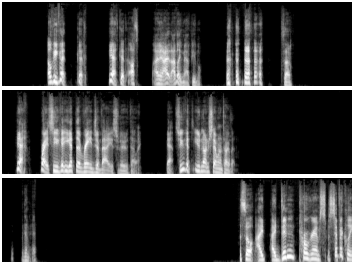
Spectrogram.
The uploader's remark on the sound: This was a live class recorded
